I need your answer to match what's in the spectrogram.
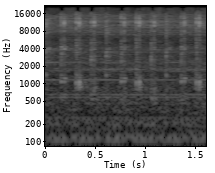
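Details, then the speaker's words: Injector number three from a 2022 Mercedes-Benz C300, bench-tested: crisp light clicks several times a second show it pulses electrically and resistance checks fine, but it does not spray fuel. "Y miren como este inyector ya ni siquiera está trabajando. Sin embargo, él pulsa y cuando le chequeas aquí la resistencia en OVNIOS, en milenryos, perdón, el inyector número tres marca bien, pero no trabaja."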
